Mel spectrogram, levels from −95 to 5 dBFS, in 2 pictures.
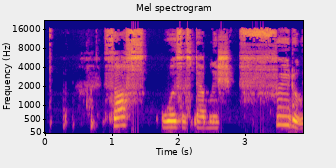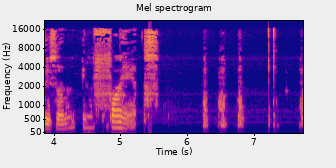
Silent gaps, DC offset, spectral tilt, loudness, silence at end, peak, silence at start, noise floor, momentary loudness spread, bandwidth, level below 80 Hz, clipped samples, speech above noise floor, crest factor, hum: none; under 0.1%; 1 dB/octave; -13 LUFS; 0 s; 0 dBFS; 0.05 s; -71 dBFS; 15 LU; over 20 kHz; -70 dBFS; under 0.1%; 56 dB; 16 dB; none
